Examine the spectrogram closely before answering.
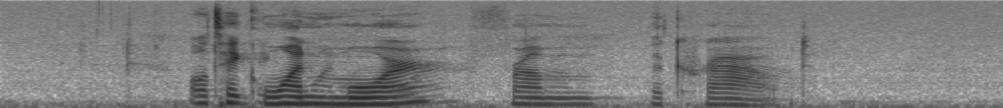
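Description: A woman speaks cheerfully through a microphone.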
